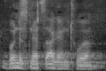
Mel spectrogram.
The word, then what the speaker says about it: Bundesnetzagentur: Bundesnetzagentur. – Bundesnetzagentur? – Yes. – I said that correctly? – Okay.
